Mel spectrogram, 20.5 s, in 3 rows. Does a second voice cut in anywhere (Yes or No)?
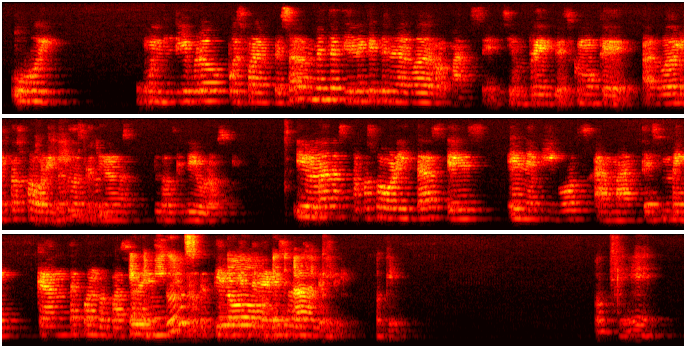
Yes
